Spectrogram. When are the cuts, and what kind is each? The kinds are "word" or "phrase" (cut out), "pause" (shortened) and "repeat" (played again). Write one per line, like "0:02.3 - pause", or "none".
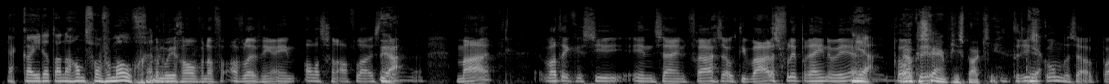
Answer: none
